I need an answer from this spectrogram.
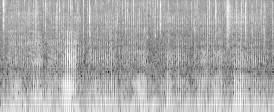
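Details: Steady rumbling purr from a cat, louder bursts around each exhalation, set against the intermittent crackle and pop of a wood fire.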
